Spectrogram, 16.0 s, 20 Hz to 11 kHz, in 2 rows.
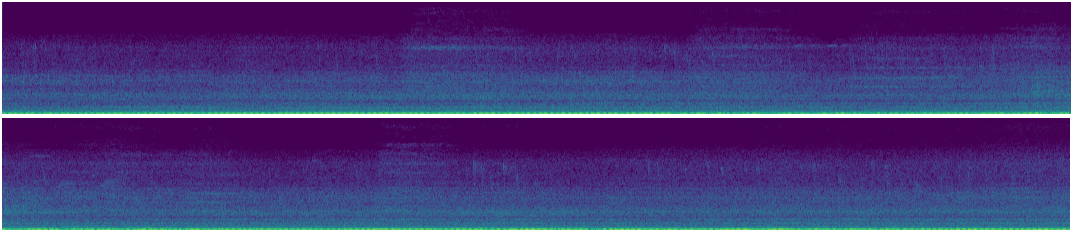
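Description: Steady low rumble of an approaching freight train's lead diesel locomotive, a GE ES44DC, growing slightly louder toward the end.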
